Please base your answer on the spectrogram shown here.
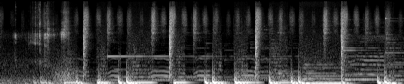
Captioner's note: mellow music; humming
